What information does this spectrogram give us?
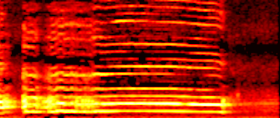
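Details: Rooster giving its morning wake-up call: a stuttering start breaking into one long, sustained, strongly harmonic crow held for about two seconds before cutting off, with a low steady hum underneath.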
